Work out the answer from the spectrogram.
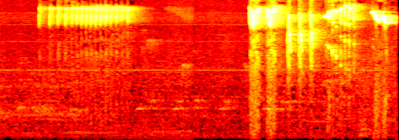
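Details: Orange-headed thrush, a kept bird, giving harsh song meant to provoke other birds: a buzzy, high, rasping stretch of about a second, a quiet pause, then a burst of scratchy, clipped notes.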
